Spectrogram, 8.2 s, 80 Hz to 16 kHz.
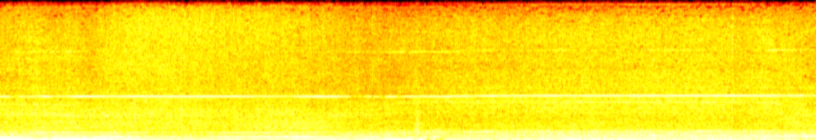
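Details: Hoover Whirlwind Pet WHS2102 001 2100W bagless upright pushed over carpet, belt refitted: constant shrill motor tone and smooth airflow roar with a brief pitch shift as it is pushed, no rattles. The aggressive brush roll makes it noisy; running normally.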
